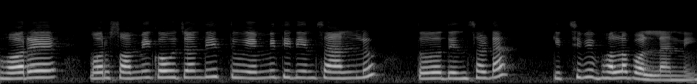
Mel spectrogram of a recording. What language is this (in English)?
Odia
